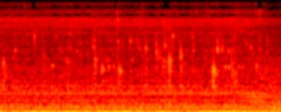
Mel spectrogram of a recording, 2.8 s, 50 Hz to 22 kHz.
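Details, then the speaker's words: Hoshizaki under-counter 150 ice machine, after a back-side fault that sent fill water down the drain: steady hum with water trickling into the sump, now not dumping, so the sump fills for the freeze cycle; normal fill. "Now we're filling with water again, you can hear it."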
